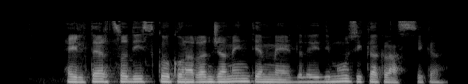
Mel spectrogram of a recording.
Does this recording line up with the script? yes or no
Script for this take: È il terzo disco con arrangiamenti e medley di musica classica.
yes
